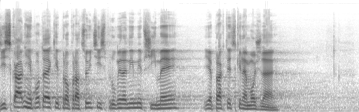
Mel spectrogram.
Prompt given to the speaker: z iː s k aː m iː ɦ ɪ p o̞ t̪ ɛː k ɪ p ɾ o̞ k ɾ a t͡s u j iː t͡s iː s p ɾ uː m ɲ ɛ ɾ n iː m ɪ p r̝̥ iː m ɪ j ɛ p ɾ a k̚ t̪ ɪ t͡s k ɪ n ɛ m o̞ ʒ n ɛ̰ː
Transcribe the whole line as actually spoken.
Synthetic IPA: z iː s k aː ɲ iː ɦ ɪ p o̞ t̪ ɛː k ɪ p ɾ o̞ p ɾ a t͡s u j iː t͡s iː s p ɾ uː m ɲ ɛ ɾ n iː m ɪ p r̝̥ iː m ɪ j ɛ p ɾ a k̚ t̪ ɪ t͡s k ɪ n ɛ m o̞ ʒ n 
